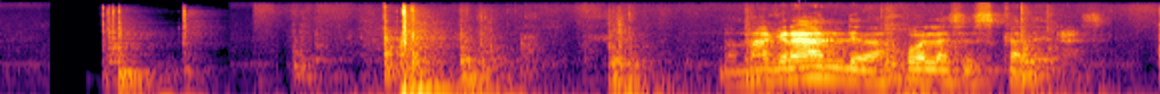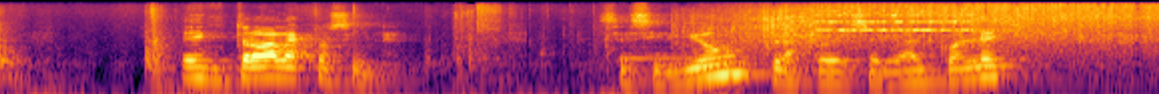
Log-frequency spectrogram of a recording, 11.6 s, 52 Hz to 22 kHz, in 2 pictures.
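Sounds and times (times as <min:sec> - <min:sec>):
bathroom door handle rattling: 0:01.8 - 0:06.0
bathroom door thudding shut: 0:01.9 - 0:05.4
speech: 0:03.6 - 0:05.5, 0:06.7 - 0:07.8, 0:08.9 - 0:11.0.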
